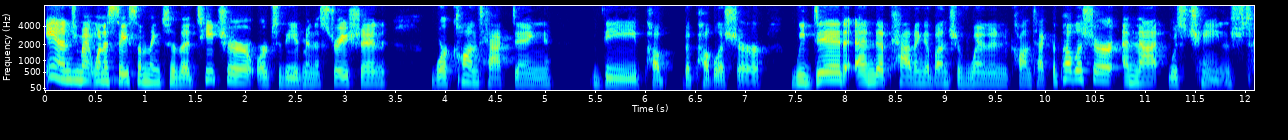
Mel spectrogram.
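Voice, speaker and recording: Speaking at a moderate pace with an American accent, this is a normal speaking voice with lively intonation on a very clean recording with a silent background. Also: woman, medium pitch for a woman. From US, Southern California. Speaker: guest, expat mother. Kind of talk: casual interview.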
